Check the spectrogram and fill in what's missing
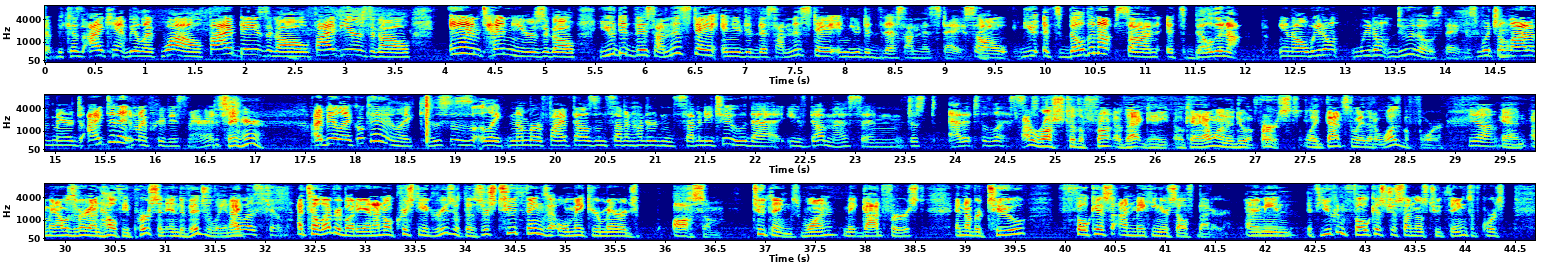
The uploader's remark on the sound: we go LIVE from our car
